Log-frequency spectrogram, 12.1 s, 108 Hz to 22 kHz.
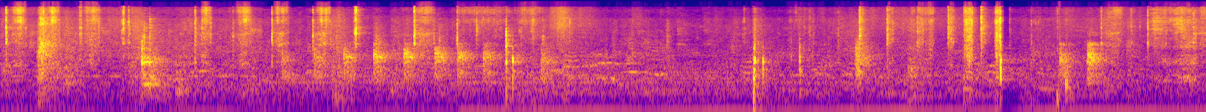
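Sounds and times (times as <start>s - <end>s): utensil scraping in metal pot: 0.0s - 3.6s, 10.9s - 12.0s.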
